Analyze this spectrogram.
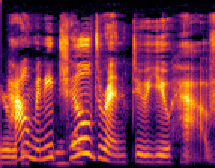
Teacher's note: because it's a wh question with how we normally end it in a falling pitch not Rising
